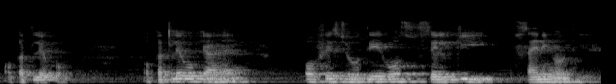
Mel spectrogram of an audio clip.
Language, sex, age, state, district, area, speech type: Hindi, male, 45-60, Uttar Pradesh, Lucknow, rural, spontaneous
